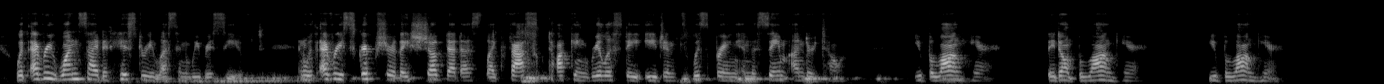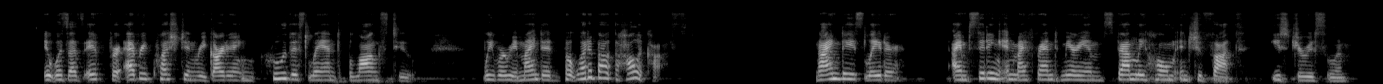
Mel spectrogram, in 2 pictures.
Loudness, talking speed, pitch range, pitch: -26 LUFS, 160 wpm, 195-245 Hz, 210 Hz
